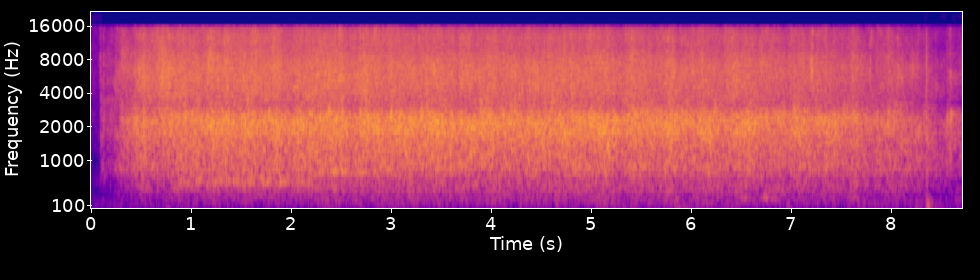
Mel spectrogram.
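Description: A large audience claps steadily and loudly for several seconds, a dense, sustained wash of applause that starts abruptly and tapers slightly at the end, with no talking over it.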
